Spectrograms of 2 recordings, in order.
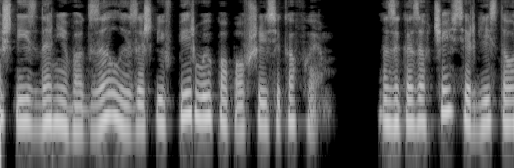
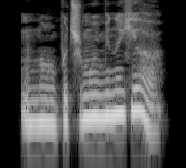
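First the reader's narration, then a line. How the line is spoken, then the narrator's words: Confused question. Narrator (Russian): растерянно спросила я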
